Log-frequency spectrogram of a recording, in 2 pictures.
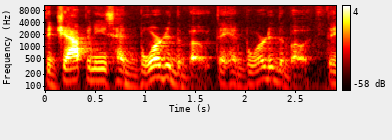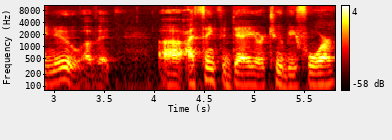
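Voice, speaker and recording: This is a man's voice. He has an American accent. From United States. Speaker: lawyer and collector giving a talk. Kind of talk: lecture. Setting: library event with audience. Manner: halting, many fillers.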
